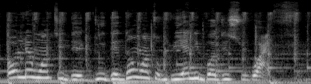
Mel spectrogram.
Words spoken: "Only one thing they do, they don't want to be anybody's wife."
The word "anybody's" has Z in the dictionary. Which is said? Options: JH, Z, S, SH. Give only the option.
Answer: S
